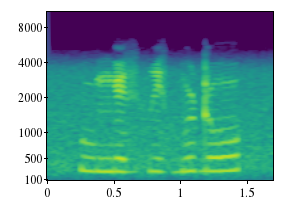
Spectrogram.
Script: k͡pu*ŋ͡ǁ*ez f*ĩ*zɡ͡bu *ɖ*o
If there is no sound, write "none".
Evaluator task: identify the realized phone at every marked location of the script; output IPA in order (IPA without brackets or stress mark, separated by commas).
ŋ, i, ɖ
